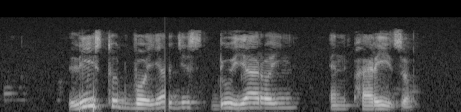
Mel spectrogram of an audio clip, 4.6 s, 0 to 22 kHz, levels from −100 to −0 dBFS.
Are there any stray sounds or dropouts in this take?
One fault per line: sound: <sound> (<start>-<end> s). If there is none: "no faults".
sound: dropout (1.6-1.7 s)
